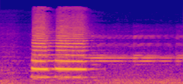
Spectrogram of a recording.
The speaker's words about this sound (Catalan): deixem el micro obert perquè sentim com sona l'entrada d'un tren de mercaderies al port de Barcelona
